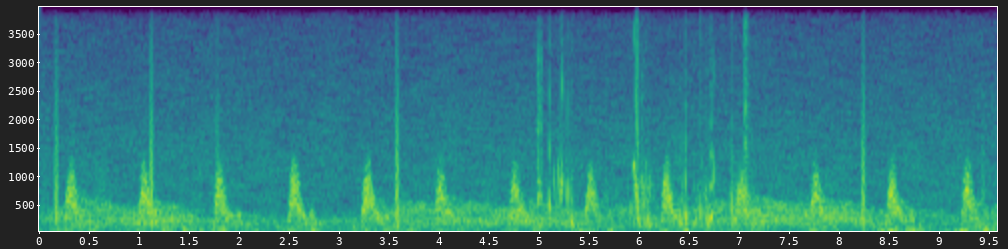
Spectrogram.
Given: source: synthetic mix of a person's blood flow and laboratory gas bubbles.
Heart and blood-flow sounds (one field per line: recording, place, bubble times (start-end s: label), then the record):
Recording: Doppler ultrasound of blood flow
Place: subclavian vein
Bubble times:
4.95-5.41 s: bubbles
5.87-6.19 s: bubbles
6.36-6.76 s: bubbles
6.89-7.15 s: bubbles
From the record:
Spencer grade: 2 (many but less than half of the cardiac periods contain bubble signals, singularly or in groups)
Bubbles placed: anywhere in the cardiac cycle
